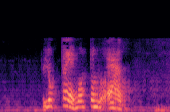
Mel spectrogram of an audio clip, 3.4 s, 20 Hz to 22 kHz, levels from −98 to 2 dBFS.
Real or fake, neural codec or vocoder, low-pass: fake; codec, 16 kHz in and 24 kHz out, 0.6 kbps, FireRedTTS-2 codec; 5.4 kHz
